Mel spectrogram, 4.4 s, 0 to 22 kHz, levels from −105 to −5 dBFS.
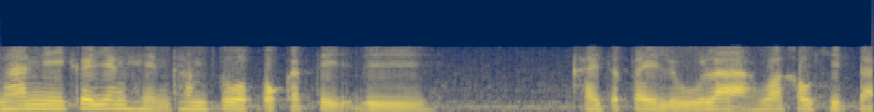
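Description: Tandem speech coding runs through the whole clip. The speech appears to have been decoded and re-encoded at network borders, passing through two speech coders in a row. The character fits a low-rate iLBC stage followed by a CVSD-type delta-modulation stage, with each coder working on the already damaged output of the one before. The result is rough, muffled and warbly, with a grainy edge, and nothing reaches above 3.8 kHz.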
